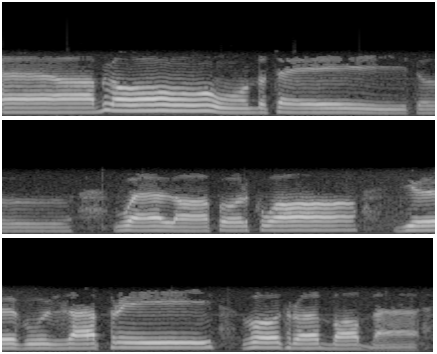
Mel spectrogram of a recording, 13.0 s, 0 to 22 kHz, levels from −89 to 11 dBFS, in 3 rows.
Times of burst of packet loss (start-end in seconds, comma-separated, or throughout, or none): none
